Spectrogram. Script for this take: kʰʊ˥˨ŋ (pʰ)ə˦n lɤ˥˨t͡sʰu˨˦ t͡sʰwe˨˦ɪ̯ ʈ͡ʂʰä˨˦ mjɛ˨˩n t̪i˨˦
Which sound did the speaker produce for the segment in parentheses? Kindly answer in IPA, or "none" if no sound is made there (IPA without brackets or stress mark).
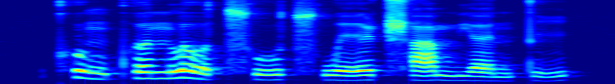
pʰ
